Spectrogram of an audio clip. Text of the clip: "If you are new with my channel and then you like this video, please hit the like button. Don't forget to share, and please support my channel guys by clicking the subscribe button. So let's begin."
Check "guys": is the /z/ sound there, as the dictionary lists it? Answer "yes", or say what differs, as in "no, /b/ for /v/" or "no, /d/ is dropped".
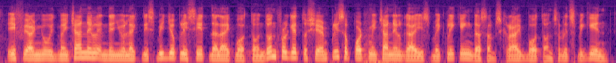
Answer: no, /s/ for /z/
